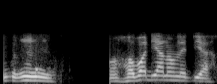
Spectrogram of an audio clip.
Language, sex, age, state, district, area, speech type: Assamese, male, 18-30, Assam, Dhemaji, rural, conversation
